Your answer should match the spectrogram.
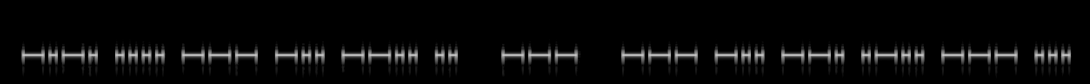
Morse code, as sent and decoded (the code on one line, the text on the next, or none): -.-. .... --- -.. --.. .. / --- / --- -.. --. .-.. --- ...
CHODZI O ODGLOS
